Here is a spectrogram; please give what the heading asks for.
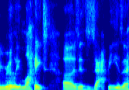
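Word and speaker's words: Zappe: said that they really liked uh is it zappy is that how you pronounce his name yep yeah they really liked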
